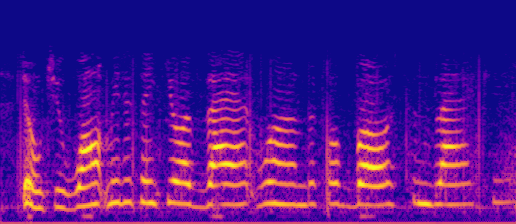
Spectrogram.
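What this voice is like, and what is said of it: Put-on accent. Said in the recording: “Do you have to like me with an accent?”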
